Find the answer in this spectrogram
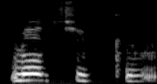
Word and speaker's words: Manchukuo: Manchukuo. Okay. That's pronouncing it right.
